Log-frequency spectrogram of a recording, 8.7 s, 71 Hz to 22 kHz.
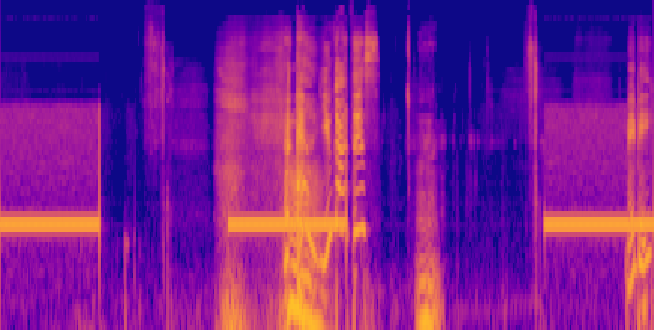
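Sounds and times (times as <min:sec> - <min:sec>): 
telephone dial tone while placing a call: 0:00.0 - 0:01.4, 0:07.3 - 0:08.7
speech: 0:03.8 - 0:05.0, 0:08.4 - 0:08.7.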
